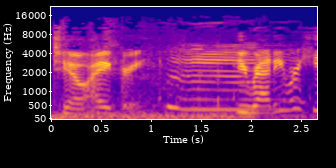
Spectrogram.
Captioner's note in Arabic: أنين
